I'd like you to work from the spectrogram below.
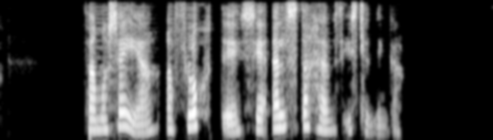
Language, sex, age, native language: Icelandic, female, 30-39, Icelandic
